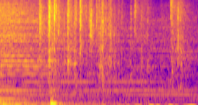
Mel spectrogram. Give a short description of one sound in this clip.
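Paper crinkles as it is folded.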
